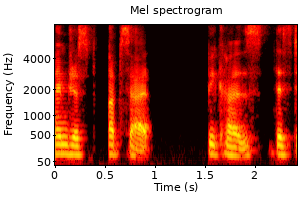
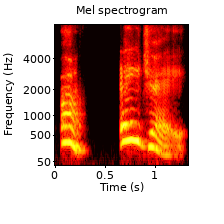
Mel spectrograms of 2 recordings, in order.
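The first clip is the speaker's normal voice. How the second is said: exasperated high, loud cry of a name; drawn-out, accusing groan at a partner; upset outburst; 12 semitones higher, 6 dB louder, slower than usual. Retold or imitated. Speaker to partner over the burnt cupcakes, upset outburst. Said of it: "I had this big reaction towards him".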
